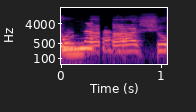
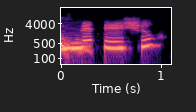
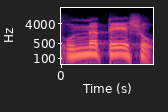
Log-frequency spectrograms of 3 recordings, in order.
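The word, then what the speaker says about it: उन्नतेषु: What is the mistake here? It should be Unnatashu. Unnateshu. Bhagini is correct. Not Unnatashu also. It is Unnateshu.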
